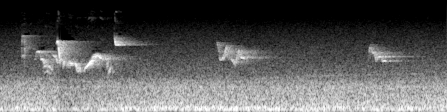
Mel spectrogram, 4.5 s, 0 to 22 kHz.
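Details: Calling White-eyed Vireo, sounding somewhat like R2-D2: an opening cluster of squeaky, twisting, electronic notes, followed by two separate short downslurred whistles spaced over a second apart, against a continuous low rumble.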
